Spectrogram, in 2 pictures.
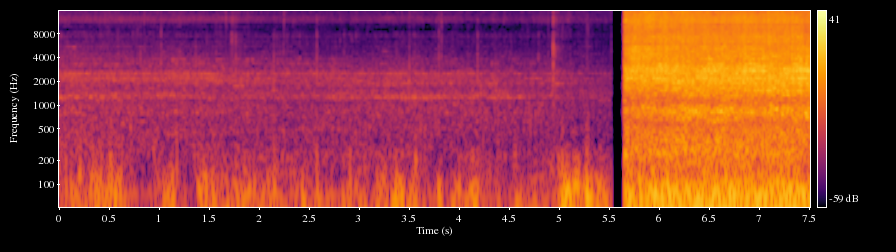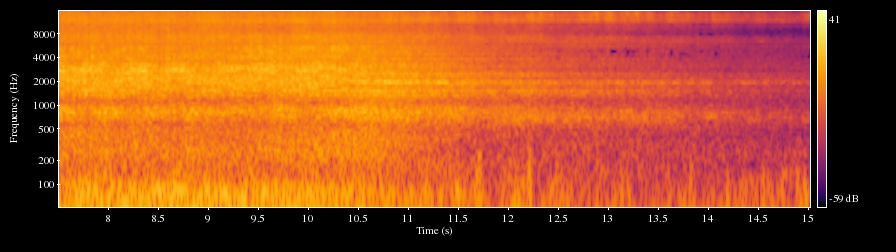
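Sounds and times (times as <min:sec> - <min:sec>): train passing at speed: 0:05.6 - 0:15.0.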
